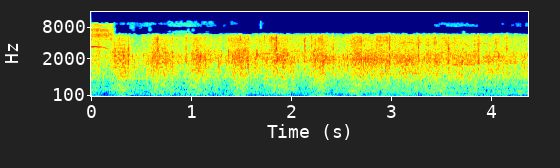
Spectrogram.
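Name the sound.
applause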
